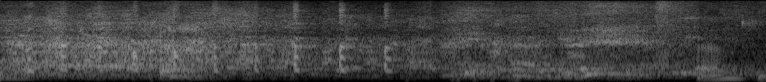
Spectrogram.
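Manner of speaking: long high airy laugh. Real, not acted. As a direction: collapse into silent laughter.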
